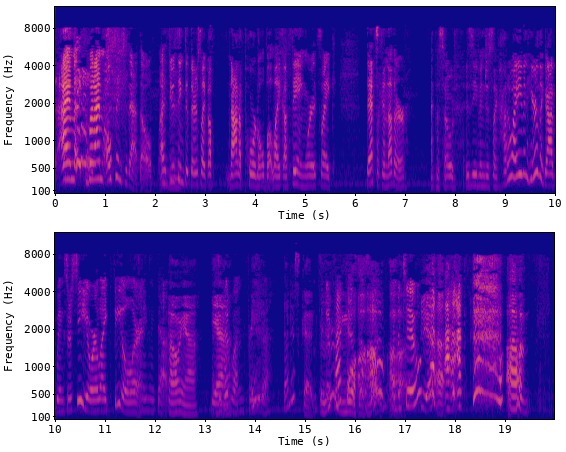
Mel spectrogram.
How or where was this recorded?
inside a vehicle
